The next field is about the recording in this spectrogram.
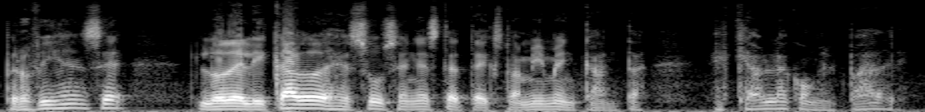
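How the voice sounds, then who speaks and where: A man's voice: low voice, lively intonation, brisk, mellow, dry recording. A man, a priest reading the Gospel and preaching in a chatty homily with frequent rhetorical questions. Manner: conversational, asks rhetorical tag questions.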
